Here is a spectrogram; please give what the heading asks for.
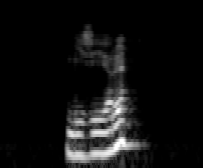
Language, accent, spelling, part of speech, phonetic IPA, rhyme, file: German, Austria, Misere, noun, [miˈzeːʁə], -eːʁə, De-at-Misere.ogg
- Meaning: misery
